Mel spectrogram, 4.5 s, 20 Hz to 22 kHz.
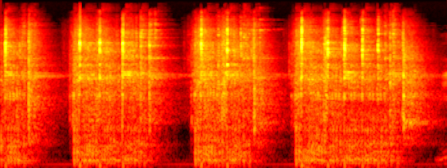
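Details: John Deere CS40 chainsaw just after installing a replacement chain oiler, hard starting. Repeated throttle blips surge, then sag and die back. It idles fine and runs good at high RPM but bogs on throttle. Owner suspects the carburetor high-speed adjustment; the fix attempt failed.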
